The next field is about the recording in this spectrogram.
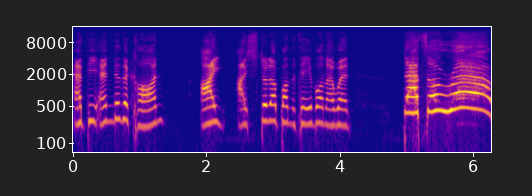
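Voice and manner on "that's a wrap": very loud, high yell, "wrap" drawn out. Retelling standing on a table at the end of a con: imitating own loud yell. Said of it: "I yelled it as loud as I could".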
